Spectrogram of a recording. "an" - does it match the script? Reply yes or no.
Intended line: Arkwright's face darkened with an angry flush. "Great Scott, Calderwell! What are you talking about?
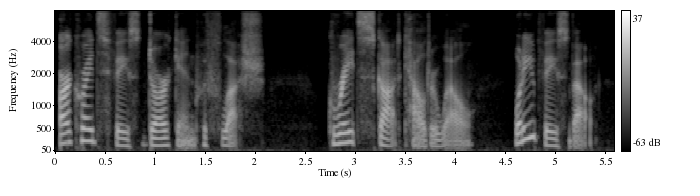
no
